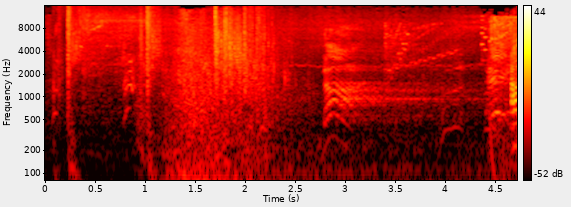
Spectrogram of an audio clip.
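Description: Punches land with heavy thuds in a fight.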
